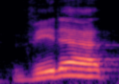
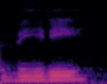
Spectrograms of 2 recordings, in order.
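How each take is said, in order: First: The name ends with a 'dat' syllable. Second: The name ends with a 'dee' sound. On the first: It sounds like a cool street nickname. "why you say V DAT" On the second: It sounds like an old lady's name. "if you pronounce it right"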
